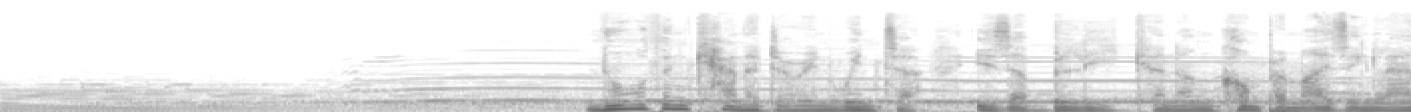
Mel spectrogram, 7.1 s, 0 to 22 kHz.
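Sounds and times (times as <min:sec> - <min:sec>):
wolf howling: 0:01.6 - 0:07.0
speech: 0:02.9 - 0:07.0.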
